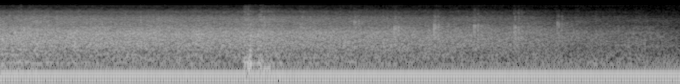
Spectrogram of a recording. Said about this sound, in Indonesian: Tepuk tangan yang meriah padaku.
